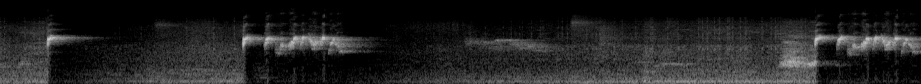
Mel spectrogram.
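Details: Red-whiskered bulbul, called jambul, a bird kept for song training, singing short bright warbled phrases of fluttering notes around a few kilohertz, separated by pauses of one to two seconds, over a low background hum.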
